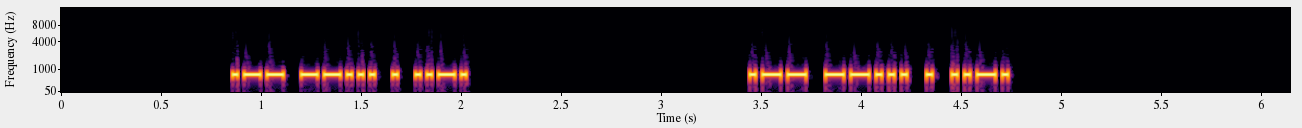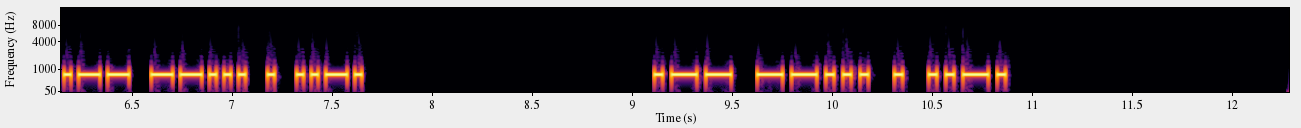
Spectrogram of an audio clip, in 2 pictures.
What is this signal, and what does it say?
Morse code, heard as a keyed tone, about 38 wpm, 700 Hz. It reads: W7EF W7EF W7EF W7EF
